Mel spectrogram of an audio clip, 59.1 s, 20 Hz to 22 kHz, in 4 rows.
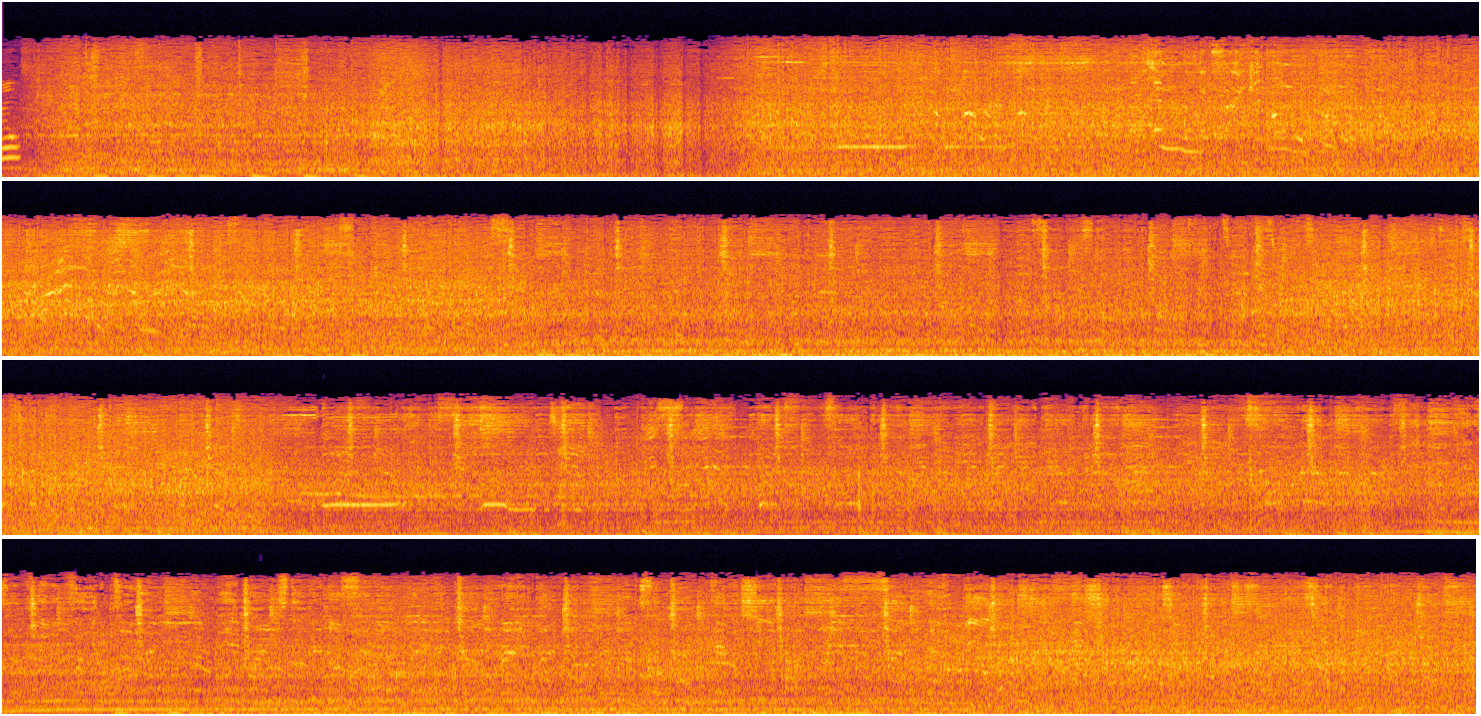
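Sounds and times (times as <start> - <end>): music playing: 0.0 - 59.0
road and wind noise in car: 0.0 - 59.0.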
